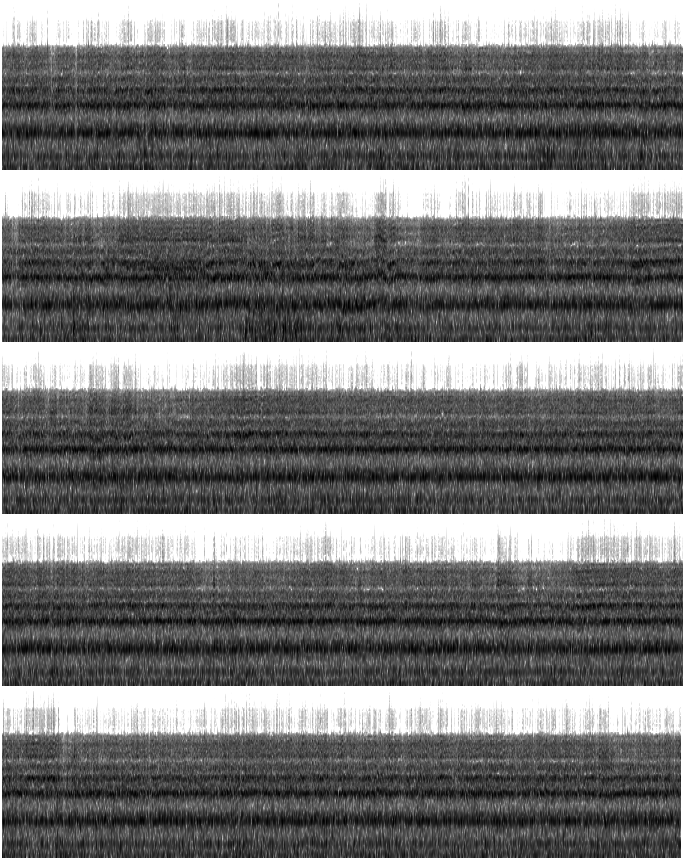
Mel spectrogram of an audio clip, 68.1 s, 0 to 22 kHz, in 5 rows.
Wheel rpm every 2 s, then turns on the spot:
230, 230, 230, 230, 230, 240, 230, 230, 220, 230, 230, 230, 240, 230, 230, 230, 230, 230, 240, 240, 230, 230, 230, 230, 230, 230, 230, 230, 230, 240, 230, 230, 230, 230.
none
